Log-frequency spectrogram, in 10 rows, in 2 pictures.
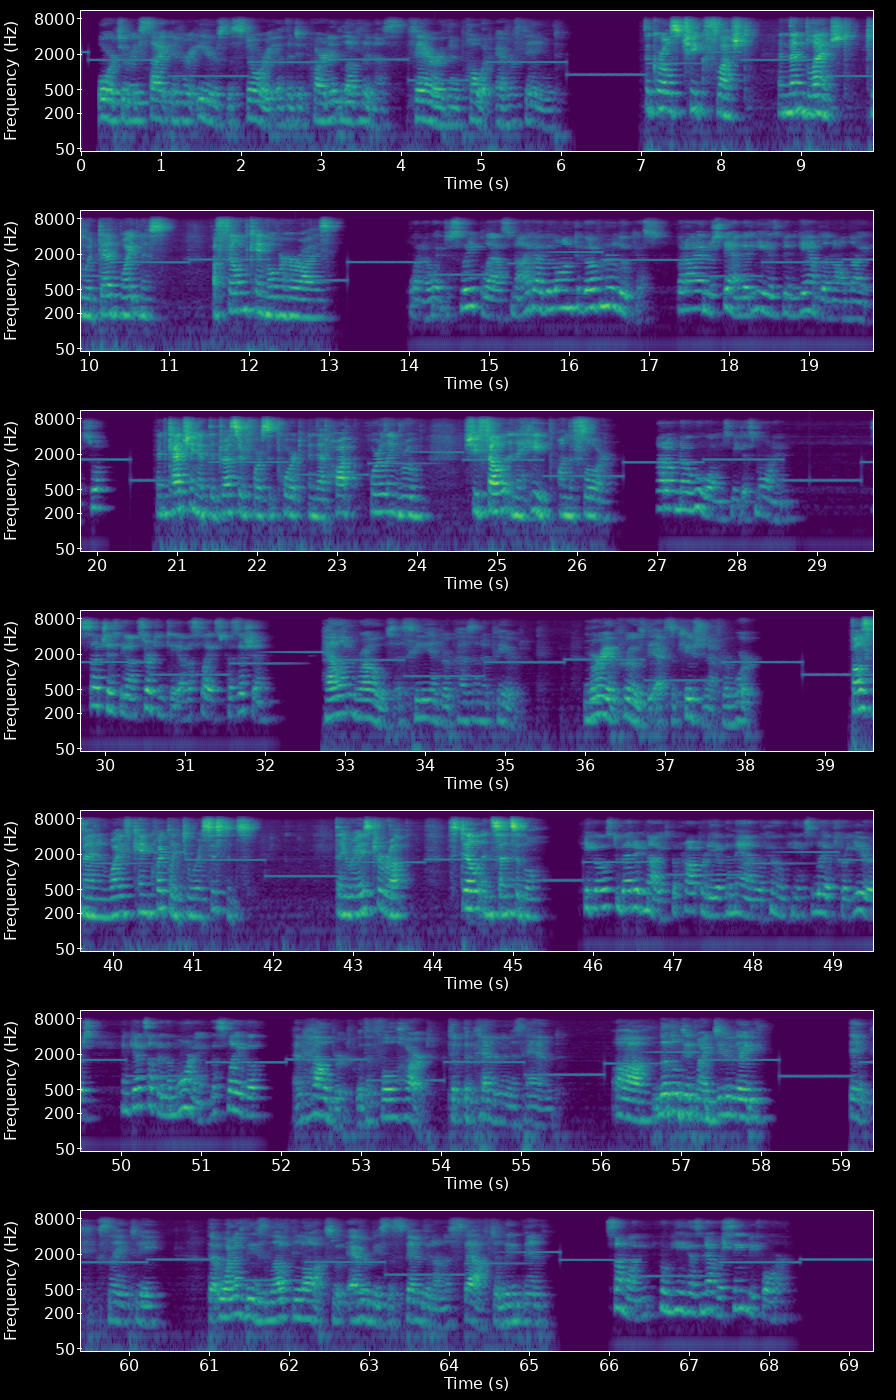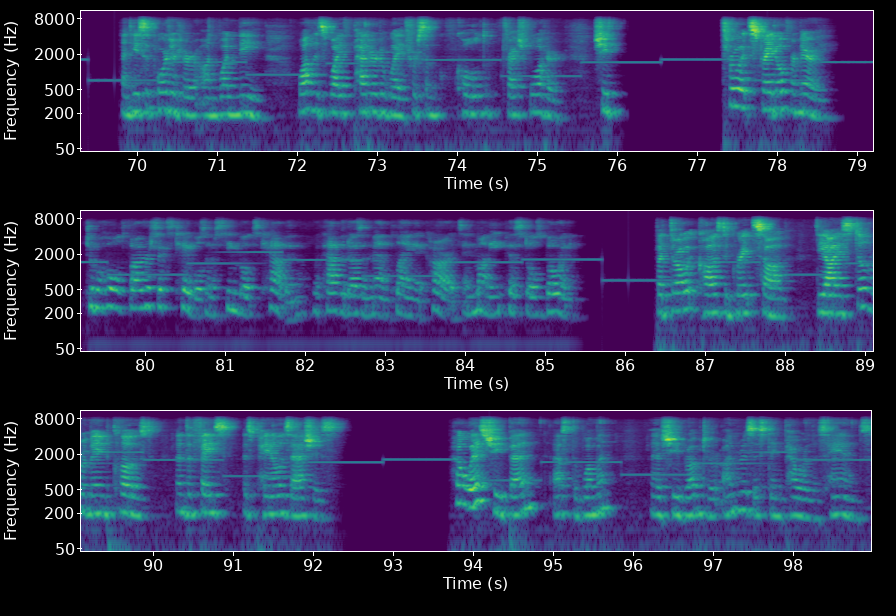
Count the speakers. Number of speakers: three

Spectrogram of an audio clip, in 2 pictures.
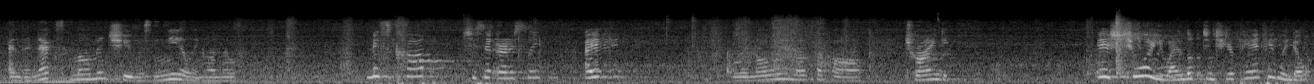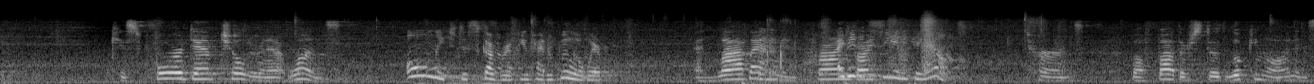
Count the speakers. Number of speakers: two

